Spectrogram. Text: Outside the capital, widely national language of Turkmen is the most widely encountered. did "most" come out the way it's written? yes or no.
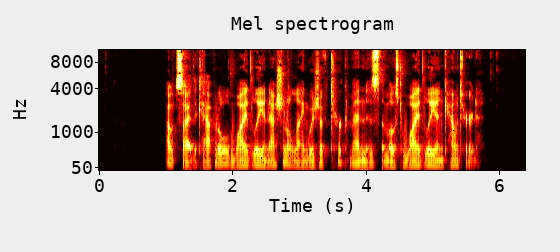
yes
